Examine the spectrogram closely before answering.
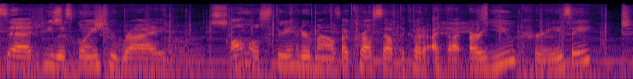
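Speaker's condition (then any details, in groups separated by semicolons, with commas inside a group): No condition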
